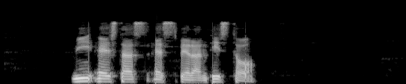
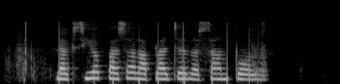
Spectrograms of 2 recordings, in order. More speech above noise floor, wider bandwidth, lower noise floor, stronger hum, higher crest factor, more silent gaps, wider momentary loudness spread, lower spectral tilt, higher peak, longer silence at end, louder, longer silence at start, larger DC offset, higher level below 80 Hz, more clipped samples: first, 61 dB vs 20 dB; about the same, 8 kHz vs 8 kHz; first, -77 dBFS vs -44 dBFS; neither; about the same, 18 dB vs 18 dB; neither; second, 6 LU vs 14 LU; about the same, -4 dB/octave vs -5 dB/octave; first, 0 dBFS vs -8 dBFS; first, 1.5 s vs 0.75 s; first, -15 LUFS vs -25 LUFS; first, 0.7 s vs 0.15 s; neither; about the same, -54 dBFS vs -58 dBFS; neither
